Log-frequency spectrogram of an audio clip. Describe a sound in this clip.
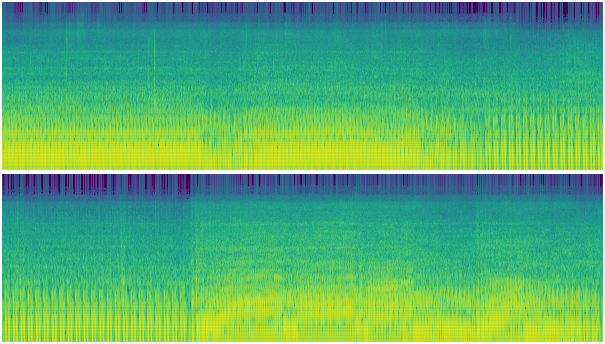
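A quad bike engine rumbles close by, revving up and down as it climbs.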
